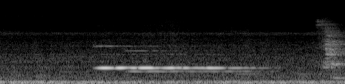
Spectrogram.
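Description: An elevator chime sounds briefly.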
